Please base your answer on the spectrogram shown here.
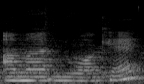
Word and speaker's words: Ama Nwoke: Who is the head designer, the lead designer of Ama Nwoke.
